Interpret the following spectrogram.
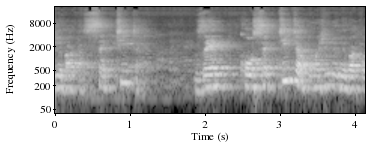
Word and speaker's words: cosec: So they are often written and pronounced as what? Sec theta, cosec theta, and cot theta.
